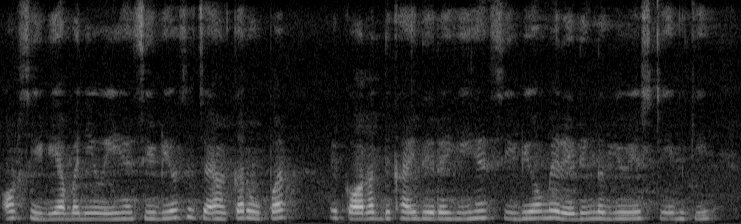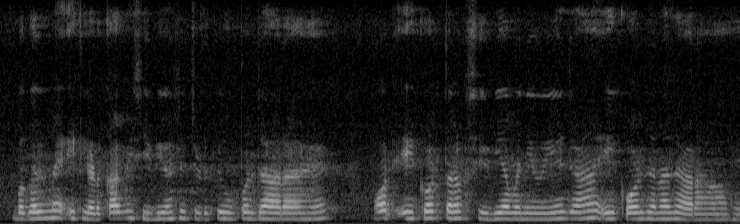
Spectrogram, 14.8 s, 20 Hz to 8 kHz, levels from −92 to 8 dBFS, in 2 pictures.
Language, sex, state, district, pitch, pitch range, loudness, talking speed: Hindi, female, Uttar Pradesh, Etah, 225 Hz, 220-240 Hz, -34 LUFS, 210 wpm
